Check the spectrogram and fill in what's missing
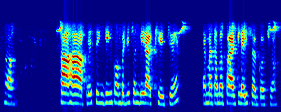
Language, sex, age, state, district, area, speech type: Gujarati, female, 30-45, Gujarat, Anand, rural, conversation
